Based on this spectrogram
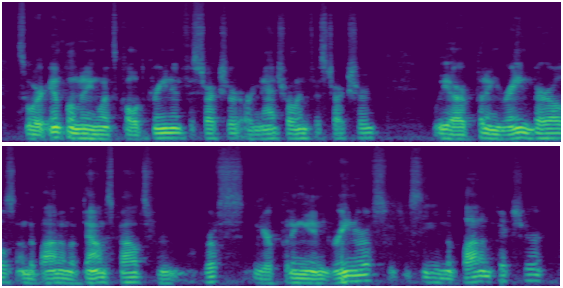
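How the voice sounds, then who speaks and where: A man with a very deep, low pitch speaks at a fairly quick pace, keeping his intonation fairly even. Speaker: public utility executive director giving a talk. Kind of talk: public presentation with slides. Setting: museum event with live audience. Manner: fast.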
